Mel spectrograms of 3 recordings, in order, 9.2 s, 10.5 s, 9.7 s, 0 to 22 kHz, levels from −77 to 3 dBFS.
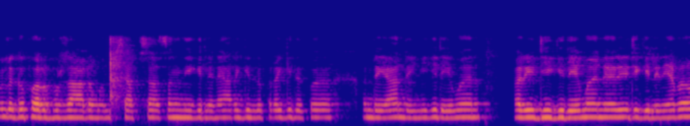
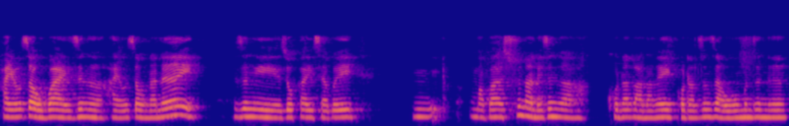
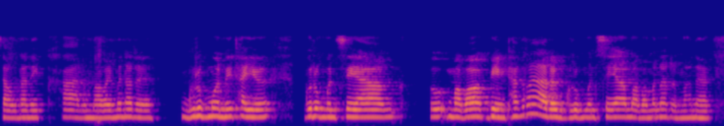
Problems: none marked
